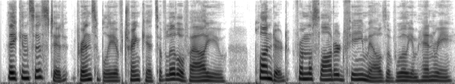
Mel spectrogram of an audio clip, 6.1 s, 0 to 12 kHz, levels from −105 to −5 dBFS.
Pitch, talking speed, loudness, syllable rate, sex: 170 Hz, 160 wpm, -19 LUFS, 6.0 syllables/s, female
